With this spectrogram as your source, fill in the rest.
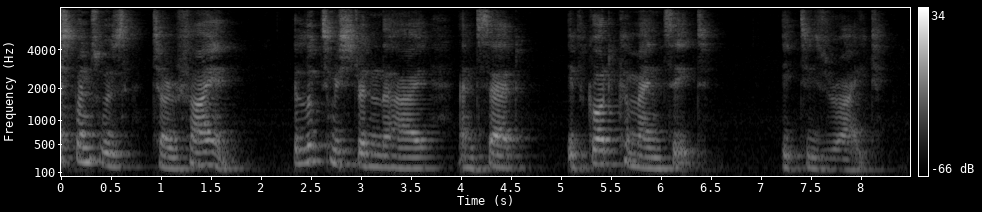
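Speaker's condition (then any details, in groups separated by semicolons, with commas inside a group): No condition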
